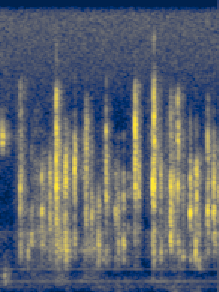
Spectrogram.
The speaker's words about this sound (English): Just typing something first.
